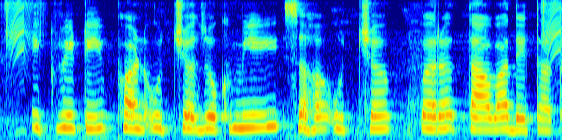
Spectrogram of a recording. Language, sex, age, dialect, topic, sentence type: Marathi, female, 31-35, Varhadi, banking, statement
